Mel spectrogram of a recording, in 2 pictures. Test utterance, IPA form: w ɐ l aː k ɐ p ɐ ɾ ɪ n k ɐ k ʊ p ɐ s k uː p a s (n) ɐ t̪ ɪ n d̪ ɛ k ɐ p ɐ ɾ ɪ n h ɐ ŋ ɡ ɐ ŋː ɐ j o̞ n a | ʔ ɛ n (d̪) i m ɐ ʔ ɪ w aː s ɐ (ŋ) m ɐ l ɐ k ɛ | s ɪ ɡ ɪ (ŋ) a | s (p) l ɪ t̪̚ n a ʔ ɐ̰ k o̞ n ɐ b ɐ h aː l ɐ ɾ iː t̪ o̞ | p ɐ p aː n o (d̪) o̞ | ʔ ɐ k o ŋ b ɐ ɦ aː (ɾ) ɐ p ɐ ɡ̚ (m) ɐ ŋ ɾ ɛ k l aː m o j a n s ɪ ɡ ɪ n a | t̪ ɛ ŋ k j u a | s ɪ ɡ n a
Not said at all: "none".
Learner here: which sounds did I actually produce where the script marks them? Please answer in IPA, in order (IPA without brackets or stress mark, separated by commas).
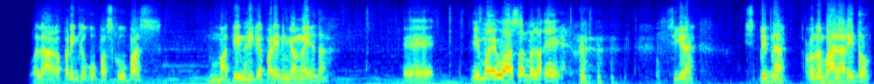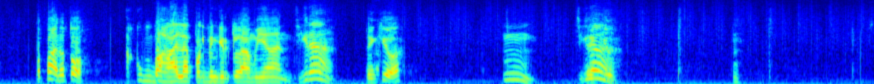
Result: m, d̪, n, n, p, t̪, l, n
